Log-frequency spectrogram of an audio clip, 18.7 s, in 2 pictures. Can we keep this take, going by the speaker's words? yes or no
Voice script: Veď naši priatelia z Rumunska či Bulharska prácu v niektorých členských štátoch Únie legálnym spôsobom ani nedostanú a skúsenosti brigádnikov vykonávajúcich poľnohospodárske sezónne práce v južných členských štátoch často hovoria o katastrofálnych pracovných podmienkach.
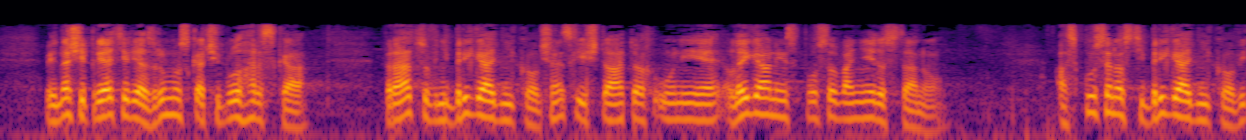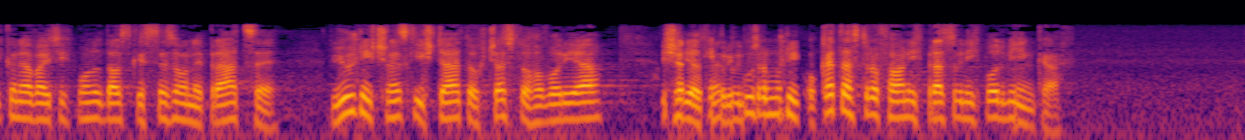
no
